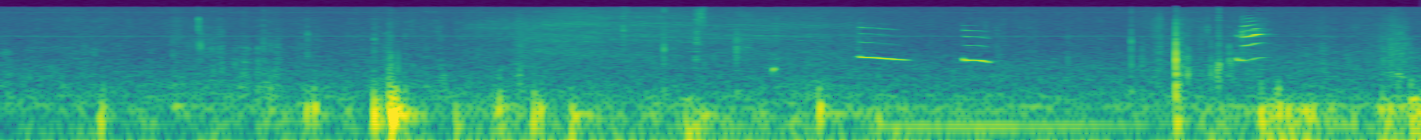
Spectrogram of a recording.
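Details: Rescued foster kittens play-fighting indoors, one biting a hand that stepped in to stop them: a few brief, thin, high mews in the second half, the first two close together, with soft thumps and rustling from the scuffle.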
